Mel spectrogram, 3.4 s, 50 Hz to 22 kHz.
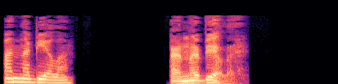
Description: Pronuncia di Annabella
pronunciation-annabella-ru.mp3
